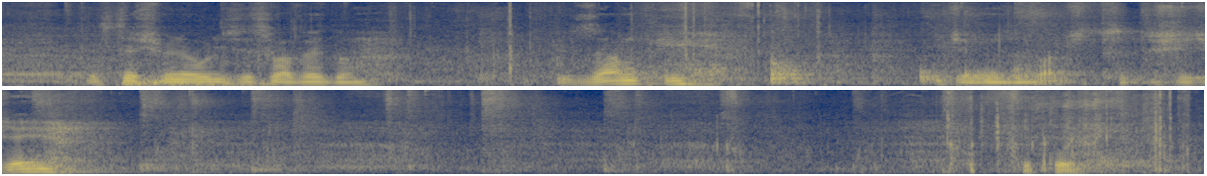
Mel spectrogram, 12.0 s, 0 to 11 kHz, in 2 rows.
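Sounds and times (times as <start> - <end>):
soft footsteps: 0.1 - 10.6.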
